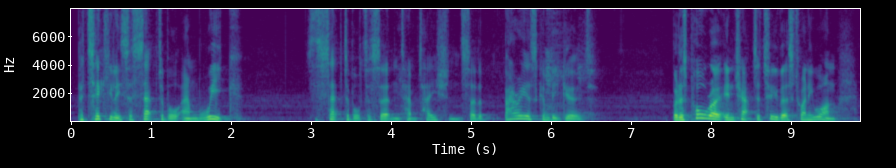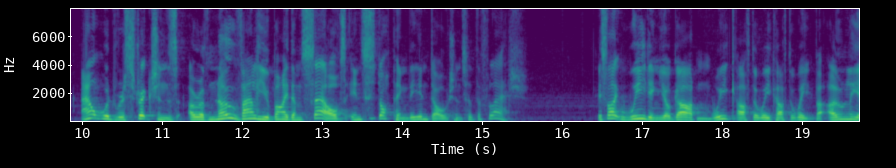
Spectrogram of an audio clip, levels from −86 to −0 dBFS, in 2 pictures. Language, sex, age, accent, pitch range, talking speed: English, male, 40-59, British, 120-175 Hz, 150 wpm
